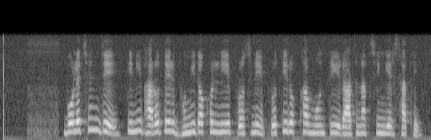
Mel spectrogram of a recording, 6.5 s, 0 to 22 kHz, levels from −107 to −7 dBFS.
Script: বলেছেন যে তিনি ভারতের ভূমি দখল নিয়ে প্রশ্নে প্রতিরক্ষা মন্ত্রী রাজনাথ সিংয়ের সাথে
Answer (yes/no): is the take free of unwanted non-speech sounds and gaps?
yes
